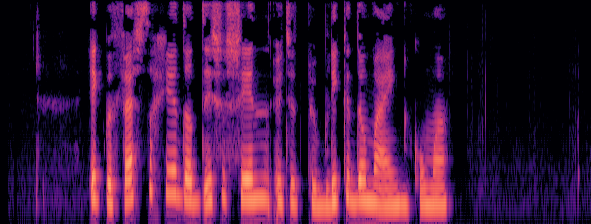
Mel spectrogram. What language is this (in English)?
Western Frisian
